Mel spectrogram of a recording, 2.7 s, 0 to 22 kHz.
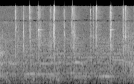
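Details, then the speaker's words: Ford Cortina MK3 GXL restoration: the rebuilt LED-backlit switch panel now has Vero board fitted behind it for support, so the switches give crisp, firm, positive clicks, about a dozen in three seconds; normal switch action. "you weren't getting positive action on the switches so we're better there now so there you go you can hear that clicking"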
